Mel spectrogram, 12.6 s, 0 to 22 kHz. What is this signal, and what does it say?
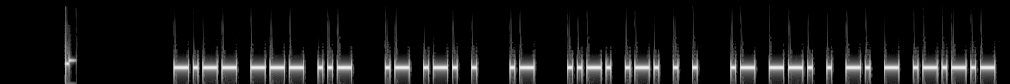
Morse code, heard as a keyed tone, about 20 wpm, 700 Hz. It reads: YOU ARE A FREE AGENT.
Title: Sentences from Top 1600 Words 20wpm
